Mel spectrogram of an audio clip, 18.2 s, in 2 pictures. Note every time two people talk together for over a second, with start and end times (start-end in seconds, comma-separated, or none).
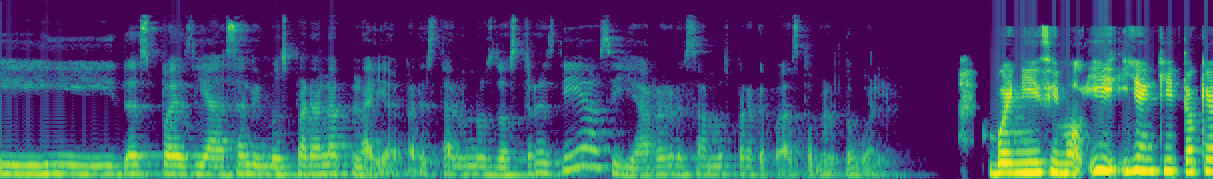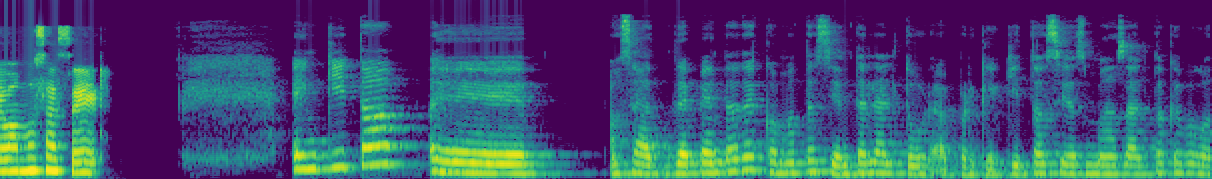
none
